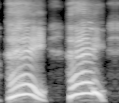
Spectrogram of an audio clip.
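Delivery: high loud hey hey; Hank calling out. Retold or imitated. Hank bangs on the glass to get the band's attention, calling high and loud. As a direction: call out sharply to get attention. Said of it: "then he says".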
